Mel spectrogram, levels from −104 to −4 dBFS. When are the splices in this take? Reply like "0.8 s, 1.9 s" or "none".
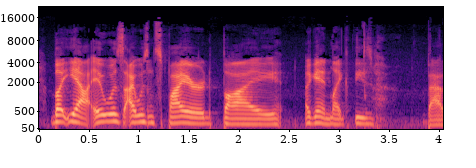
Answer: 1.1 s, 2.9 s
